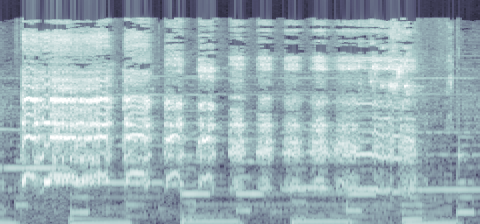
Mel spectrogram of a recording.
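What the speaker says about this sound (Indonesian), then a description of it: "Wah, ada induk ayam teman-teman." A toy mother hen plays an electronic farmyard tune of synthesized clucks and a crowing call, loud and close, with a repeating pulsing bass rhythm underneath.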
